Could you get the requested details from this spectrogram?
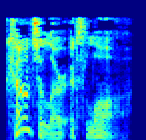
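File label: "counselor-at-law", British English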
